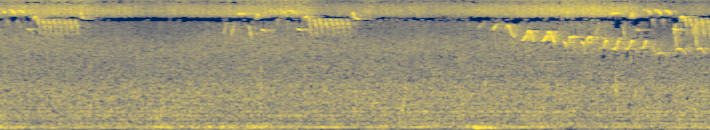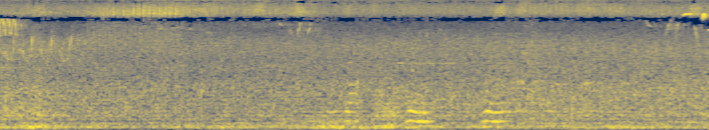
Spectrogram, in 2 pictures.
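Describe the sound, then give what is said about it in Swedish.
Birds chirp and sing from the treetops over a steady, high-pitched insect-like buzz, with a brief descending trill partway through; the scene is fairly quiet and there is no talking. “Uppe i trädens kronor sitter fåglar och kvittrar och luften är fylld av deras sång.”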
